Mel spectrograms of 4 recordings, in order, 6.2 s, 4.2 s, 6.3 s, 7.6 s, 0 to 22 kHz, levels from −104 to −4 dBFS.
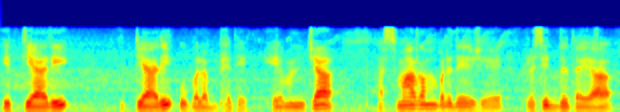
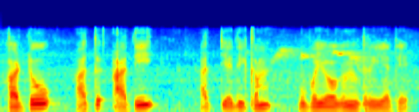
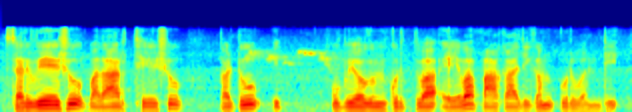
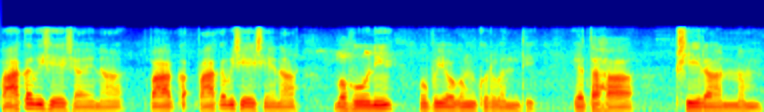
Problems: background sounds at intervals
